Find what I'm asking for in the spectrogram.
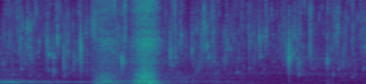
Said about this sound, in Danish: Hovse, jeg har trådt i en vandpyt.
